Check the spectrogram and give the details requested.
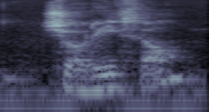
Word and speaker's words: chorizo: Now I'm saying chorizo because I'm making the Z into a th, okay?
